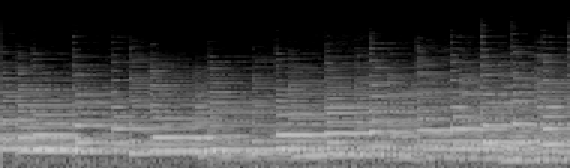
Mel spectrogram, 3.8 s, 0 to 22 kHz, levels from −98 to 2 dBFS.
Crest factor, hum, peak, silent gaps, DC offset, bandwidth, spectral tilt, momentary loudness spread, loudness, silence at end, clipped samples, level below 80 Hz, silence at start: 12 dB; none; -14 dBFS; none; under 0.1%; 7.8 kHz; -8 dB/octave; 4 LU; -26 LUFS; 0 s; under 0.1%; -58 dBFS; 0 s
